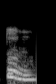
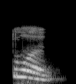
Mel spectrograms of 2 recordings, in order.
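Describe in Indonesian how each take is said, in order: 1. Vokal langsung dari u ke n. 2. Bunyi seperti e muncul di antara u dan n. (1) "tidak dibaca tun" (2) "Seperti ada huruf E-nya antara U dan N"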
